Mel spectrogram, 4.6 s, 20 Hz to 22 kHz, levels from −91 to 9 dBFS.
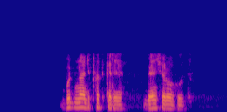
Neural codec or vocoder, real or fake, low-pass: codec, 44.1 kHz, 7.8 kbps, Pupu-Codec; fake; 3.6 kHz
